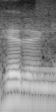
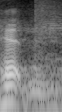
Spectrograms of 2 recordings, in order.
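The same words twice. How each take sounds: First: The word is said with its full standard ending. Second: The word is said Canadian-style, ending cut short. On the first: "Instead of say hitting" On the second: "we say hitting"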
